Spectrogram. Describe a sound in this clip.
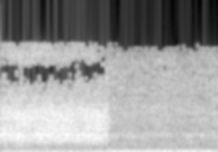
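A spray bottle hisses in a short burst.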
